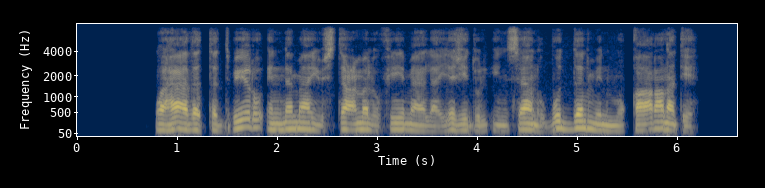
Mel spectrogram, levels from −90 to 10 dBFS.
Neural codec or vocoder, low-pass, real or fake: vocoder, 22.05 kHz, 80 mel bands, WaveNeXt; 7.2 kHz; fake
